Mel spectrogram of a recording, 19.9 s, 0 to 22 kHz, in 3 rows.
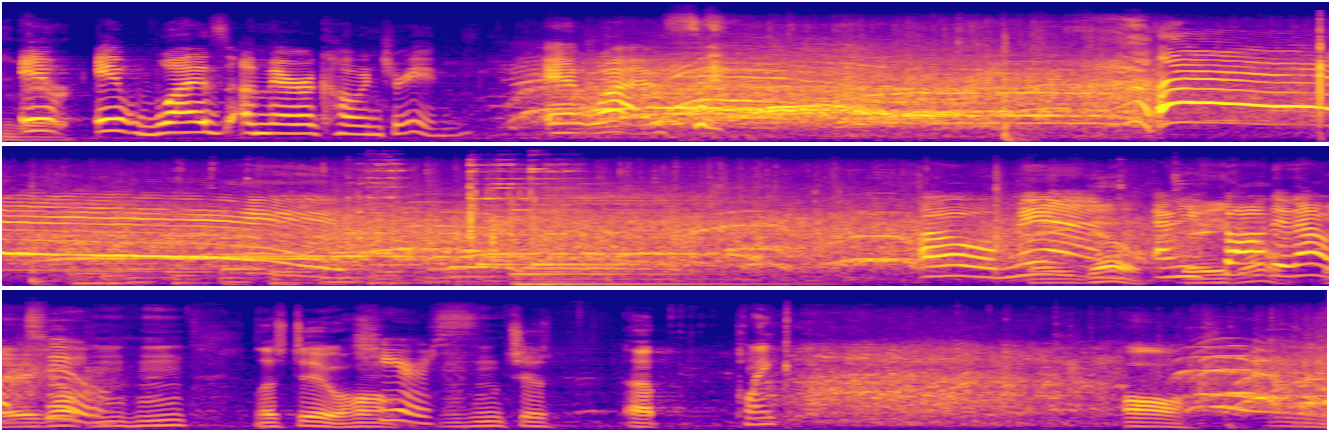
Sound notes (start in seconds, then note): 9.3 cheers and applause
